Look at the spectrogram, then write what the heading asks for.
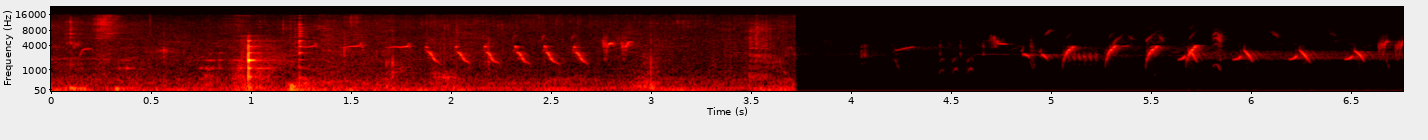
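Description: A small bird chirping: two quick runs of short, falling chirps, about five or six a second. A single sharp click about a second in is the loudest sound.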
